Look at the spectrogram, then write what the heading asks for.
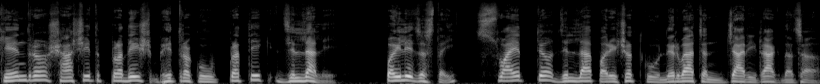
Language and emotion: Nepali, neutral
